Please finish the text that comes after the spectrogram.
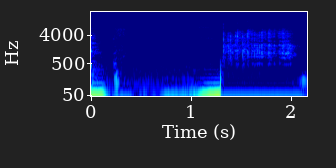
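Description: A soft thud followed by the faint, rapid clatter of dice tumbling across a surface for under a second, quiet, with no one talking.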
